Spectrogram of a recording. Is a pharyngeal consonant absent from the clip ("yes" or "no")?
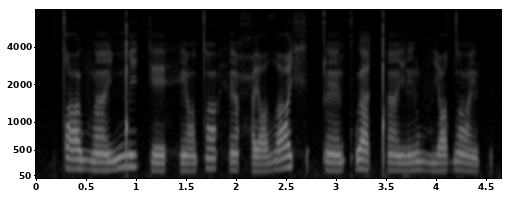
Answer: no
